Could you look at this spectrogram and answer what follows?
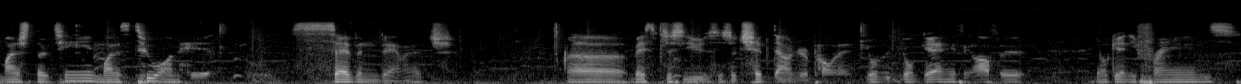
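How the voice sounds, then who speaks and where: Music plays in the background. A man speaks with a fairly low pitch and fairly even intonation. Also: moderate pace. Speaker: fighting game guide maker. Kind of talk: gameplay tutorial commentary. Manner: halting, stuttering.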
